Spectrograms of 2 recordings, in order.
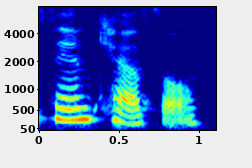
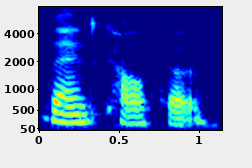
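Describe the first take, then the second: First: Slow American "sand castle", short flat A as in cat; American pronunciation. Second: British "sand castle", softer, long "ah" in castle; British pronunciation. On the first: Teacher contrasting it with British for students, American pronunciation. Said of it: "Em inglês americano, nós temos". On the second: Teacher repeating the example for students, British pronunciation. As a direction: say CASTLE the British way, "kah-sul". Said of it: "Em inglês britânico, né?". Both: Shown as a demonstration.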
